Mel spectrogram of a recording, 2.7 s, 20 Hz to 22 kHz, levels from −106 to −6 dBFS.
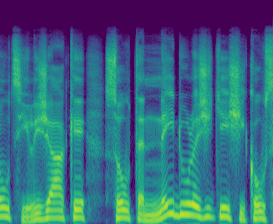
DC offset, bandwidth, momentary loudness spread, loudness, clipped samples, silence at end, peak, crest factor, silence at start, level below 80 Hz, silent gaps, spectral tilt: under 0.1%; 11.5 kHz; 4 LU; -22 LUFS; under 0.1%; 0 s; -6 dBFS; 16 dB; 0 s; -46 dBFS; none; -5 dB/octave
